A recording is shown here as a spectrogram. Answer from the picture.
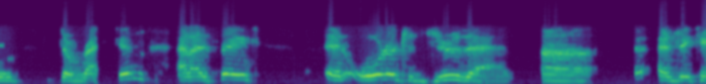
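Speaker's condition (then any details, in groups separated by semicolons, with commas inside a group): Spastic quadriplegic cerebral palsy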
